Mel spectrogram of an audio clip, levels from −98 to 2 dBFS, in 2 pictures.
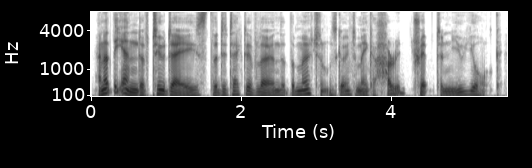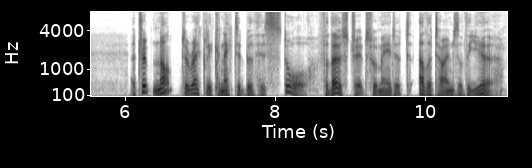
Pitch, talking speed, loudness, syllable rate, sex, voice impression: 105 Hz, 220 wpm, -22 LUFS, 5.7 syllables/s, male, very masculine, very adult-like, thick, cool, sincere, slightly wild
